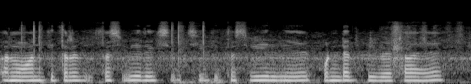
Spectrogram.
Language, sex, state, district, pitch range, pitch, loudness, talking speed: Hindi, male, Uttar Pradesh, Shamli, 180-190 Hz, 185 Hz, -17 LUFS, 180 wpm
